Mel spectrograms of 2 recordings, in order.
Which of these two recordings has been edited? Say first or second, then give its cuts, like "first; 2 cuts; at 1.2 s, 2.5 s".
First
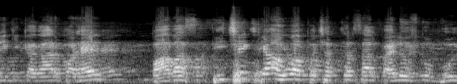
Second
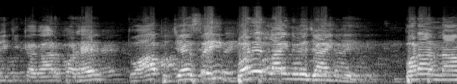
second; 1 cut; at 1.2 s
